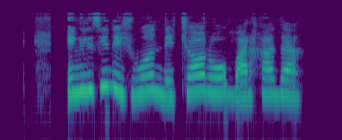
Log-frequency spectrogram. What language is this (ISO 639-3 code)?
pus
